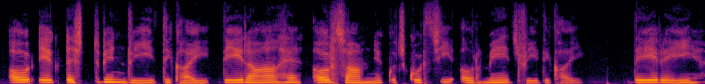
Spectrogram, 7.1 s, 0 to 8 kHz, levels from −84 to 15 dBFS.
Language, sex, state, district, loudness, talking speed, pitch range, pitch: Hindi, female, Uttar Pradesh, Saharanpur, -16 LUFS, 160 wpm, 195-215 Hz, 205 Hz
